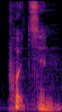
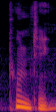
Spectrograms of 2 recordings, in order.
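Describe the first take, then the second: First: The word ends in a short 'tsin' sound. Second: The word ends in a long 'teen' sound. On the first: This is how people from New Hampshire say it. "if you're from New Hampshire, you call it putzin" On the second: This matches how the word is spelled. "It's spelled poutine"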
